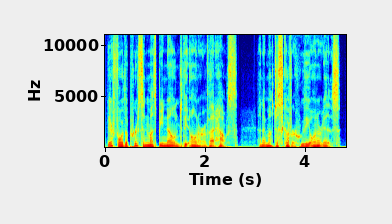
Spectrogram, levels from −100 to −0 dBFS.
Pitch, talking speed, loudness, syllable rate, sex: 110 Hz, 250 wpm, -16 LUFS, 6.7 syllables/s, male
